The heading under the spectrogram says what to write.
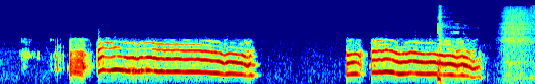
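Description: A phone caller on a show imitates a rooster crowing twice: two loud, drawn-out cock-a-doodle-doo calls separated by a short pause, with a sharp click and a burst of noise near the end.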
